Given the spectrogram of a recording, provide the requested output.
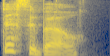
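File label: "decibel", English, British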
